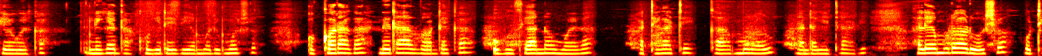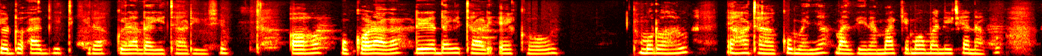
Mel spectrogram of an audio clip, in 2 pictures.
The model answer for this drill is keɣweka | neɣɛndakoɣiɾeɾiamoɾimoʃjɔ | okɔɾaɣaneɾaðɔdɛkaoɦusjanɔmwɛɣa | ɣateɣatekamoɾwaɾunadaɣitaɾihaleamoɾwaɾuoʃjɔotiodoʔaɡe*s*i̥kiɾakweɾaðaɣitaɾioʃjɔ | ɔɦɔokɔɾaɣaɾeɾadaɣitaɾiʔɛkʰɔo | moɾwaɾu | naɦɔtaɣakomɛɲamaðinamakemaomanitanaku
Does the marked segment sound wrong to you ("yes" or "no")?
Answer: yes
